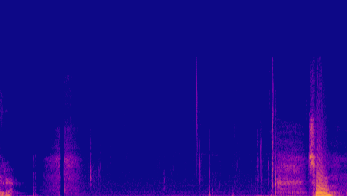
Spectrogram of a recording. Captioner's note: pause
